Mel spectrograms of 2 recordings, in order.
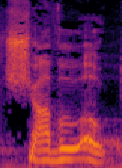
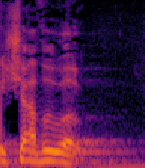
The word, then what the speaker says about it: Shavuot: It's pronounced Shavuot. Everybody say Shavuot.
